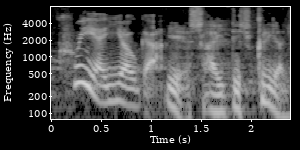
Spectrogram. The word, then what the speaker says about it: Kriya: I'm telling now that in Kriya there is two syllables, Kri and Ya.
